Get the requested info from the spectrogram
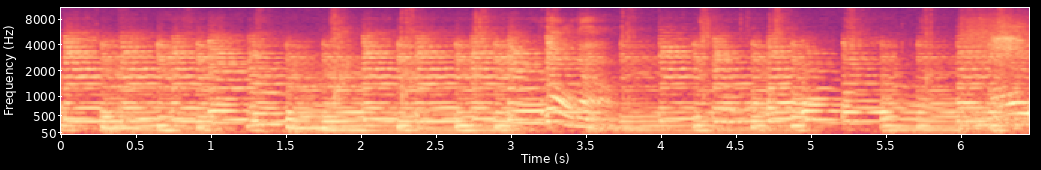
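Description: Live blues-soul band playing the instrumental opening of a song, with electric guitar, drums and bass, and a note sliding down in pitch about three seconds in.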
